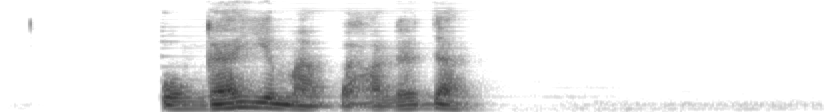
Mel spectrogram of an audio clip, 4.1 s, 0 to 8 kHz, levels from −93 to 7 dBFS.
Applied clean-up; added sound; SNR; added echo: neural mask model DeepFilterNet 3.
